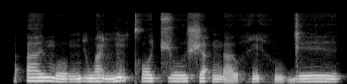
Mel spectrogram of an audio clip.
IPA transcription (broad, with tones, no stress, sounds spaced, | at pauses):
ʔ a˦ ɪ̯ m o˨ ʊ̯ ŋ ḭ˦˨ w ã˦˨ ɲ ũ˦˨ kʰ ɔ˦ t͡ɕ o˦ ʊ̯ ʃ ä˦ ʔ ŋ a˨ ʊ̯ h ĩ˦˨ h u˨ ɡ e˦ ɪ̯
